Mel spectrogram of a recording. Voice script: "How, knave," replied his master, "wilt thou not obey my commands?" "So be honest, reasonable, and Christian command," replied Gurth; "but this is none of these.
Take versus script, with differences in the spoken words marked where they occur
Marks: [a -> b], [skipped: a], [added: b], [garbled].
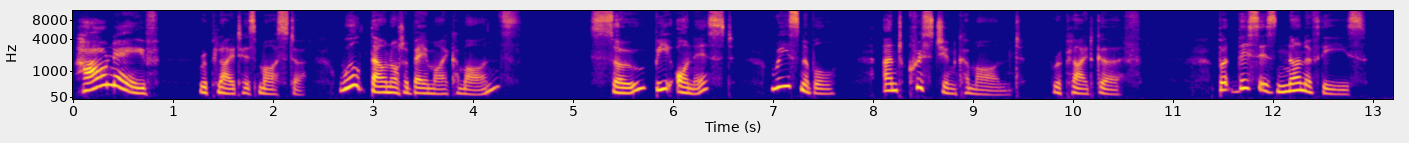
"How, knave," replied his master, "wilt thou not obey my commands?" "So be honest, reasonable, and Christian command," replied Gurth; "but this is none of these.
